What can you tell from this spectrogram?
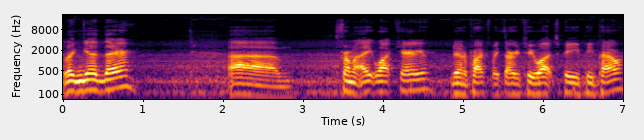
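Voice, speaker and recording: A man with a medium-pitched voice and ordinary pitch variation talks with long, frequent pauses. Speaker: radio repair technician. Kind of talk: technical demonstration. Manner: fast.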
